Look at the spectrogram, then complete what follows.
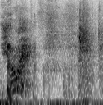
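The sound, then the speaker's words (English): A voice speaks briefly, then a rear door opens with a short rattling scrape and a soft clunk near the end, as a dog is let out. “Hang on, I'm just going to let my dog out.”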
